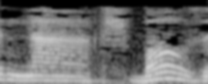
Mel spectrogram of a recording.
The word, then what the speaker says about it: نقش باز: حتما دوستان و دانش آموزان عزیز نقش را در مصرع نخست اندکی مصوب تلفظ بفرماید و الا وزن فرو می افتد. نقش باز، چون چند مصوب در پی هم اگر به اصطلاح ما کشیده نخوانیم وزن لطمه می خورد.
